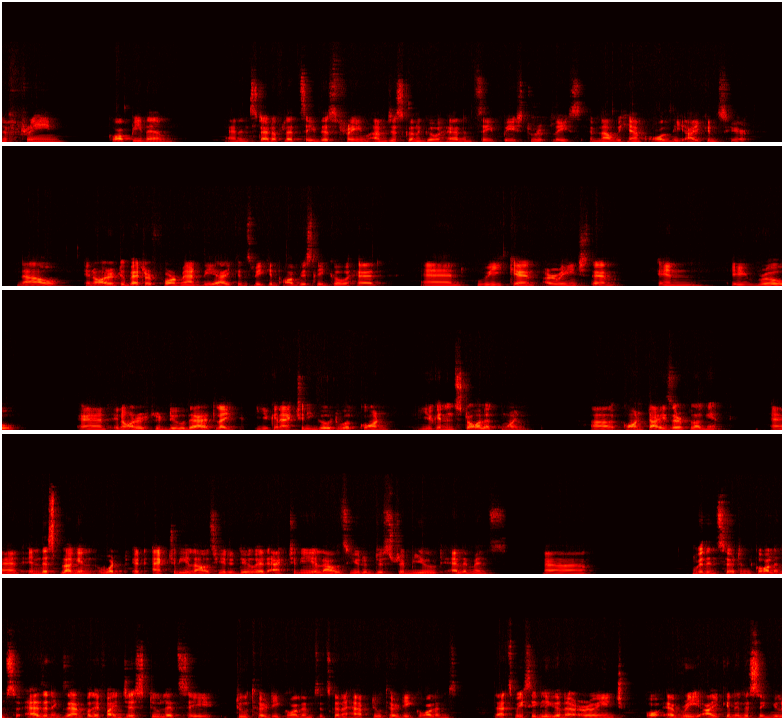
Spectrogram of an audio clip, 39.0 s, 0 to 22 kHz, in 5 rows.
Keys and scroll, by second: 0.6 alt+super+c, 2.2 alt+z, 16.8 shift+super+p, 17.3 super+p, 17.7 super+q, 18.9 Down, 21.7 Return.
